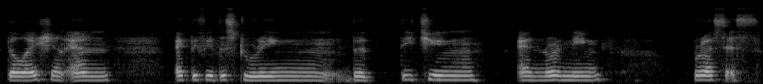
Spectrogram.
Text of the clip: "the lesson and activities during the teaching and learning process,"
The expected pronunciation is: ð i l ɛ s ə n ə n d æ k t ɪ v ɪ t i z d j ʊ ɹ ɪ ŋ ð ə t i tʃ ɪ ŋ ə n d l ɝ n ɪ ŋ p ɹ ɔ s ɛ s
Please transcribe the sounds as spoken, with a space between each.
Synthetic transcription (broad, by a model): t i l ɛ ʃ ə n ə n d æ k t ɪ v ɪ t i s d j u ɹ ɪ ŋ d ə t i tʃ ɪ ŋ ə n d l ɝ n ɪ ŋ p ɹ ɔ s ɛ s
